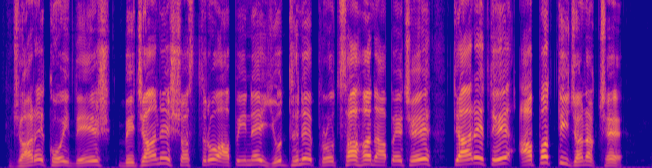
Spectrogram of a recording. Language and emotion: Gujarati, angry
